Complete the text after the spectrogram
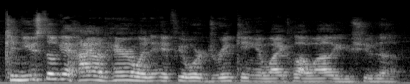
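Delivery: normal talking voice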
